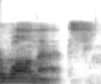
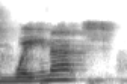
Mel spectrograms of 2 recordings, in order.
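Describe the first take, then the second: First: Said in the usual way. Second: "way nuts" for walnuts, first syllable as WAY; joke pronunciation. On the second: Shown as a demonstration. Farmer quoting brother's joke, "way nuts" with no L. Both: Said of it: "as my brother says".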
